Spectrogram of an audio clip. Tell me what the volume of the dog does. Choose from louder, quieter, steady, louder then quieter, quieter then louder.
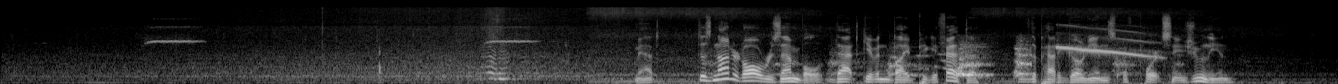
louder then quieter.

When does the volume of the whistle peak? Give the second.
11 s.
